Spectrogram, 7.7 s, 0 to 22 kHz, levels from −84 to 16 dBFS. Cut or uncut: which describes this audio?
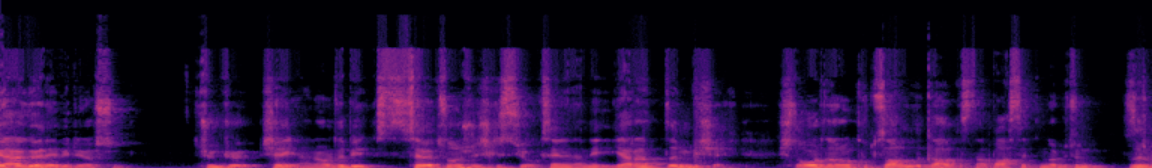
uncut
